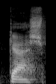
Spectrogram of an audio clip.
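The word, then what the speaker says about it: cache: क्योंकि कंप्यूटर में आम ये यूज होता है कैश मेमोरी सी ए सी एच ई इस वर्ड के स्पेलिंग थोड़ी कन्फ्यूजिंग है सो माइंड में जरूर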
